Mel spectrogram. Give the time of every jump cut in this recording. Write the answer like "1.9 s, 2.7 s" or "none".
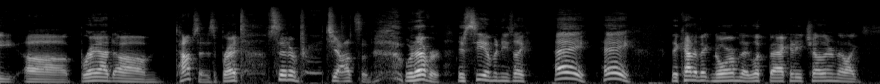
5.4 s, 6.6 s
